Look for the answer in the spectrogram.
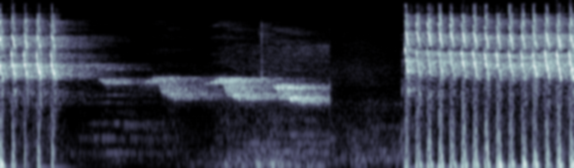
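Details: Common iora with a clear voice, suited as tutor song for training songbirds: a brief rapid rattle, then a thin steady whistle wavering slightly in pitch, a pause, and a long rattling trill of quick repeated notes.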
